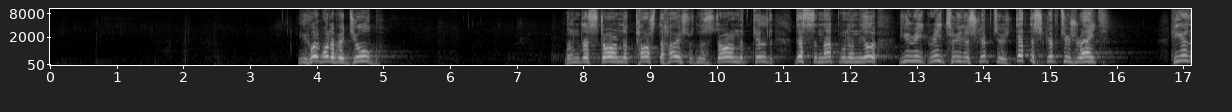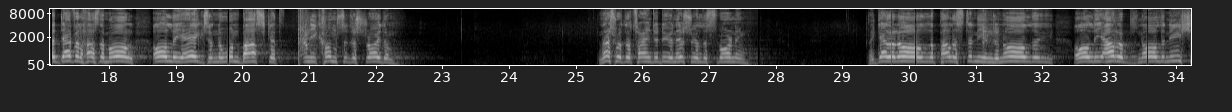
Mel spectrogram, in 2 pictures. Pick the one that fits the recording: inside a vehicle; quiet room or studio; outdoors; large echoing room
large echoing room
